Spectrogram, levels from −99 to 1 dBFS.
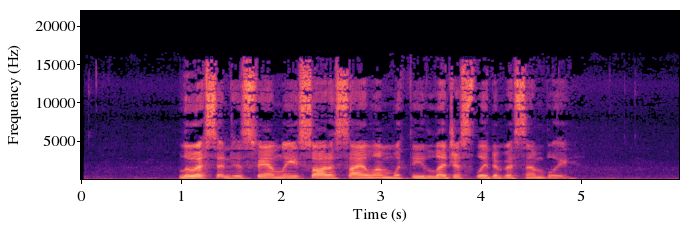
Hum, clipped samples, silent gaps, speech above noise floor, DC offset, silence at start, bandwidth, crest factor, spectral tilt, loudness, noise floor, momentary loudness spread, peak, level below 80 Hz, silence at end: none; under 0.1%; none; 30 dB; under 0.1%; 0.65 s; 16.5 kHz; 22 dB; -2.5 dB/octave; -21 LUFS; -53 dBFS; 9 LU; -4 dBFS; -50 dBFS; 1.05 s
